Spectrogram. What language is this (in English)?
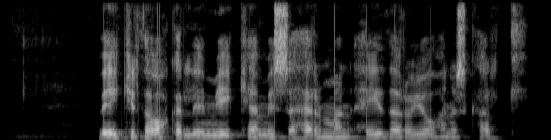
Icelandic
